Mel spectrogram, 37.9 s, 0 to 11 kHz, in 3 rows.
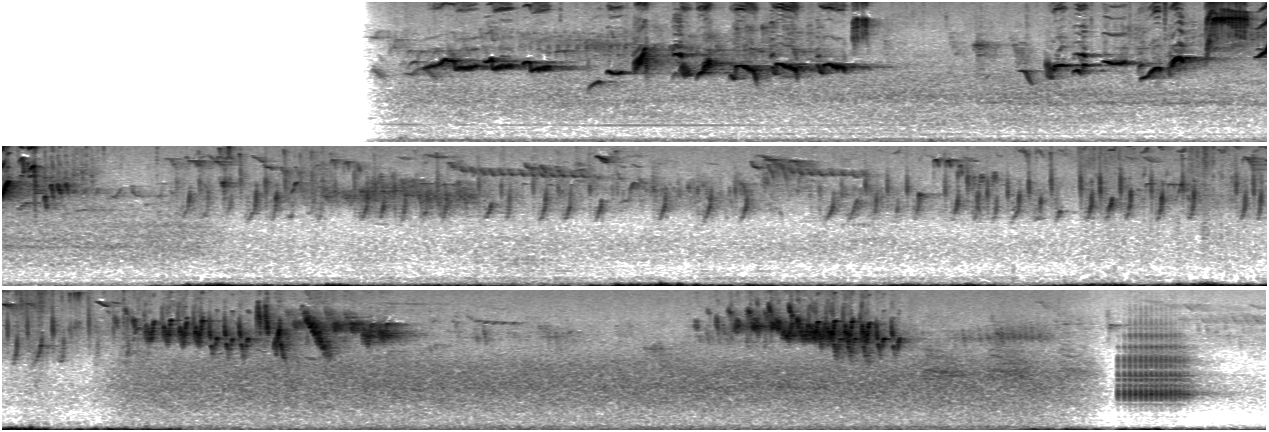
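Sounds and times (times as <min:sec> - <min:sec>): blackbird singing fluty phrases: 0:03.7 - 0:08.9, 0:09.8 - 0:31.0, 0:31.8 - 0:34.4, 0:35.0 - 0:37.9.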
